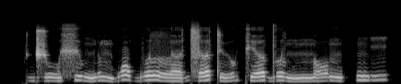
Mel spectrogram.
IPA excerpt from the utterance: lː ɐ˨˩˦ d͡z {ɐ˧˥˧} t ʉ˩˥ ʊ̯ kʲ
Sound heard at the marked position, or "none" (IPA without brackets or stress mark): ɐ˧˥˧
